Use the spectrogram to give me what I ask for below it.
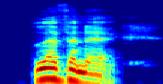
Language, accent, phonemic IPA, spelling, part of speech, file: English, Australia, /ˈlɛð.ə.nɛk/, leatherneck, noun, En-au-leatherneck.ogg
- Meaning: 1. A soldier 2. Specifically, a marine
